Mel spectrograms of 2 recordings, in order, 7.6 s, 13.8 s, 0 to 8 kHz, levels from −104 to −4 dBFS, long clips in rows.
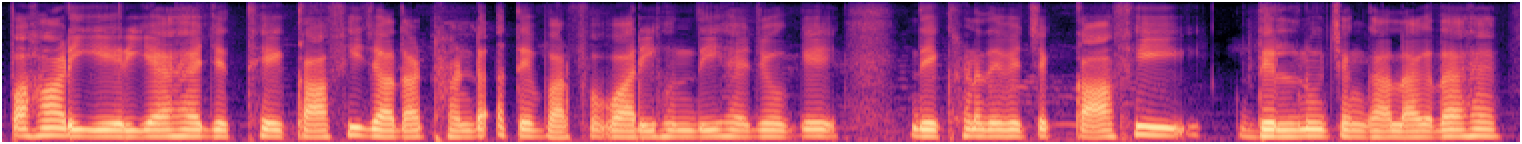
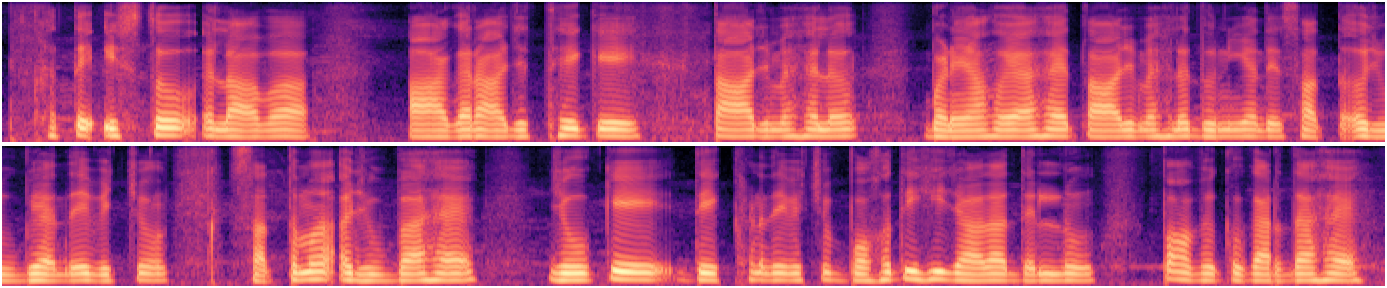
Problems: constant background noise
